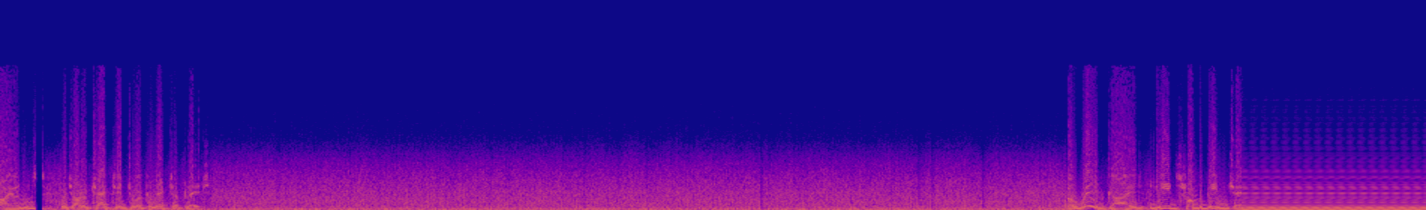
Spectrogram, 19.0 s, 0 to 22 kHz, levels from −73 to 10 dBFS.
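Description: A system hang loop begins at 16.59 s and runs to the end: the system froze while the audio hardware kept replaying one 23.22 ms slice of its ring buffer, which fits a 1024-sample buffer. Repeated around a hundred times, it becomes a steady 43.1 Hz buzz.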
